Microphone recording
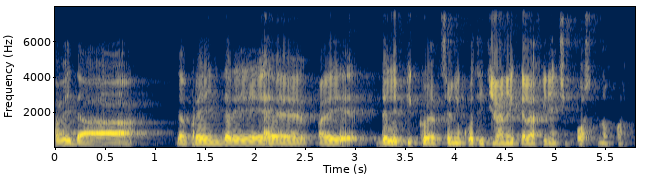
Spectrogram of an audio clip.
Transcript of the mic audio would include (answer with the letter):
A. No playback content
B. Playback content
B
